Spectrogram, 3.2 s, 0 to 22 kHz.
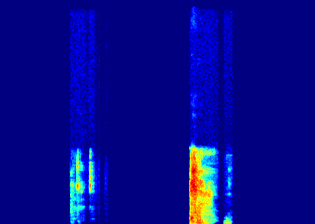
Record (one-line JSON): {"cough_length": "3.2 s", "cough_amplitude": 27024, "cough_signal_mean_std_ratio": 0.17, "survey_phase": "beta (2021-08-13 to 2022-03-07)", "age": "45-64", "gender": "Female", "wearing_mask": "No", "symptom_none": true, "smoker_status": "Ex-smoker", "respiratory_condition_asthma": false, "respiratory_condition_other": false, "recruitment_source": "REACT", "submission_delay": "0 days", "covid_test_result": "Negative", "covid_test_method": "RT-qPCR", "influenza_a_test_result": "Negative", "influenza_b_test_result": "Negative"}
